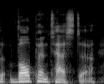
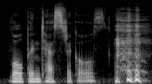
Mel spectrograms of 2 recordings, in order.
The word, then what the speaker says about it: Volpentesta: her last name is volpentesta and it's written out uh intimidating it's a it's a long last name but it's it's spelled exactly how it sounds or sorry it sounds exactly how it's spelled but we're talking off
